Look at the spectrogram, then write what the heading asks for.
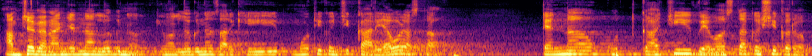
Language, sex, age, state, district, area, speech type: Goan Konkani, male, 30-45, Goa, Ponda, rural, spontaneous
